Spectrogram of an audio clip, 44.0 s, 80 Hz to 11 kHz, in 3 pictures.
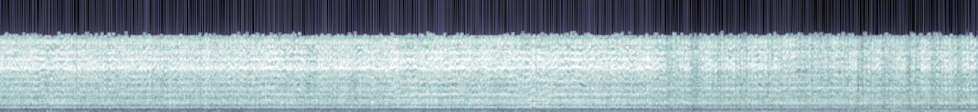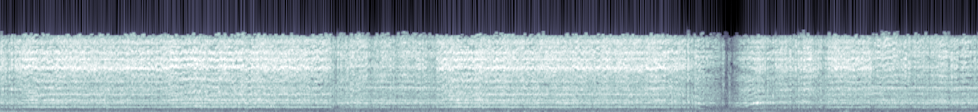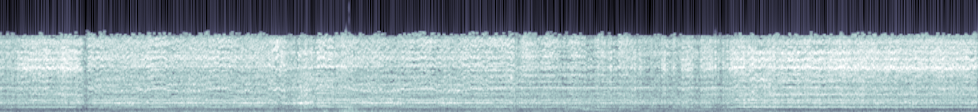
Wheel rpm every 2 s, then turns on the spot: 160, 160, 170, 160, 160, 160, 160, 160, 160, 160, 160, 160, 120, 130, 160, 160, 160, 170, 160, 160, 160, 160.
none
